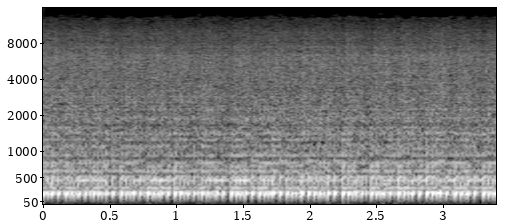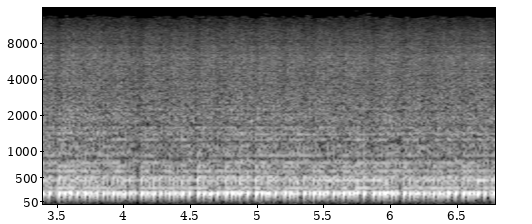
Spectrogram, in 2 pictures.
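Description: A steady, unbroken snare drum roll, added over the picture as a sound effect.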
